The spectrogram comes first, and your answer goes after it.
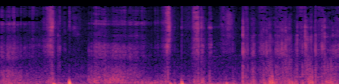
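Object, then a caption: Bar of soap. Long nails scratch and dig into the side of a solid tan bar of soap held close. Soft, dry scraping fills the clip with bright, papery crackles, broken by a few quick low thumps and one sharp tap about a second in.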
